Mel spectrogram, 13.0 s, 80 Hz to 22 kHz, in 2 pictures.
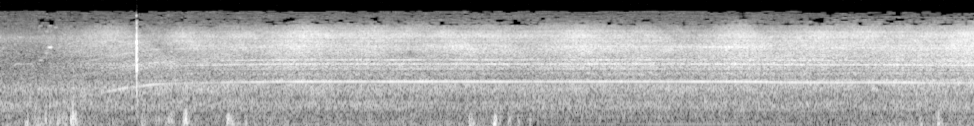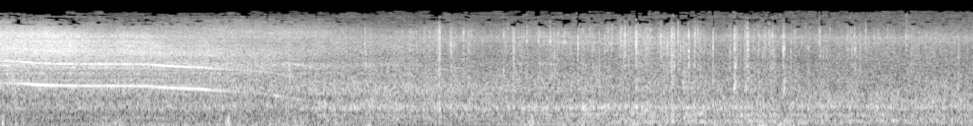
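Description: Electric ducted-fan whine from the model jet's Tamjets TJ80SE fan and Neu 1509 motor while it taxis, rising about half a second in, then holding a steady high pitch. In the second half it steps down and falls to a lower whine as the throttle comes back.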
